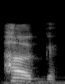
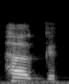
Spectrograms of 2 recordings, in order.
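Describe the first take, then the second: Both takes have the same delivery.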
